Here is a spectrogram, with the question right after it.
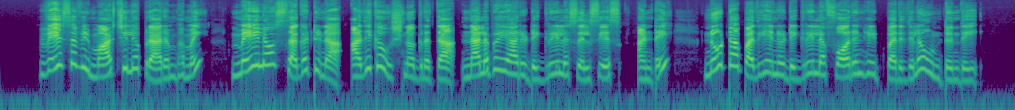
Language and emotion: Telugu, neutral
